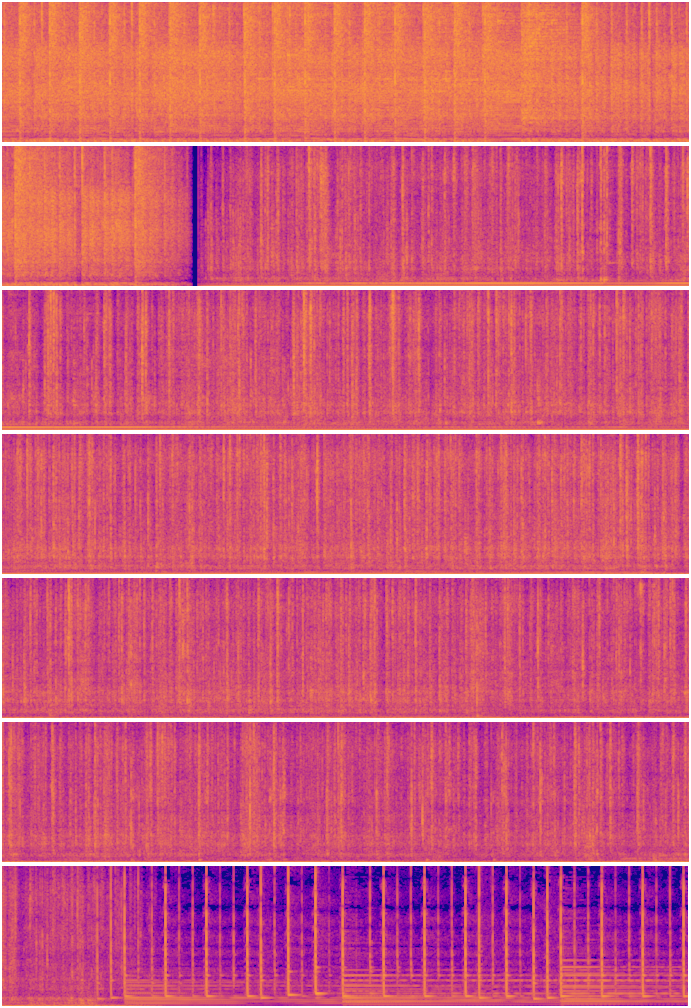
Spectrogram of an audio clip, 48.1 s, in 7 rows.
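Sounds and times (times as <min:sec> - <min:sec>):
vehicle rumbling on dirt trail: 0:08.8 - 0:42.4
rain pattering on windshield: 0:08.8 - 0:44.0.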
